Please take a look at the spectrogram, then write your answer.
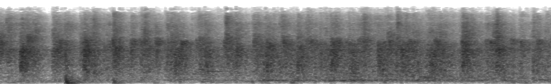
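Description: A room full of people claps steadily, the dense patter of many hands sustained and fairly loud throughout, with no one speaking.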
